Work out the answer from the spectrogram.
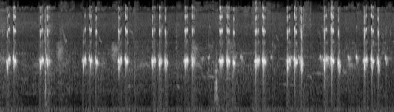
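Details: A female common quail, used as a lure for catching quail, gives short, sharp clicking notes in quick pairs and triplets, repeated several times a second with brief pauses between groups.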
